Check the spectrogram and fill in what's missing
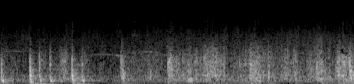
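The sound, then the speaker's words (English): A battalion of soldiers marching, heard as a dense run of heavy, thudding footsteps in a loose, steady rhythm over a constant windy hiss, with no voices. “Sounds like a whole battalion marching straight this way.”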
